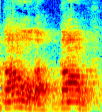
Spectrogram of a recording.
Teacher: ये चंद्र बिंदु लगाने के बाद में ये हमें ये दर्शाता है कि अब आपको इन स्वरों का जो उच्चारण है वो मुख और नाक दोनों से करना है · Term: अनुनासिक स्वर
